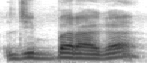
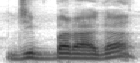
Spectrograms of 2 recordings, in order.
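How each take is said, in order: Both takes have the same delivery.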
